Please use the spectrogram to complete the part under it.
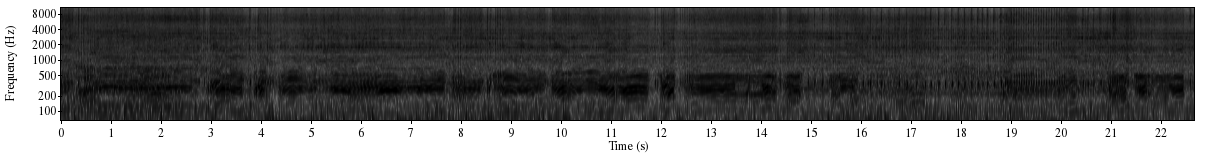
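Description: A KTM 300 XC two-stroke dirt bike ridden along a trail, its engine a loud, close, raspy buzz that keeps rising and falling as the throttle is blipped over uneven ground.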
